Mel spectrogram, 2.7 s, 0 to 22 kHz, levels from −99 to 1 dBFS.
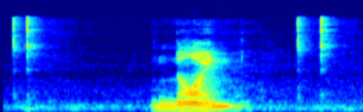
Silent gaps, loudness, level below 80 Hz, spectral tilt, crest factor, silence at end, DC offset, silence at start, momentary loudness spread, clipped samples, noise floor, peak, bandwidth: none; -30 LUFS; -64 dBFS; -3.5 dB/octave; 24 dB; 0.25 s; under 0.1%; 0.1 s; 18 LU; under 0.1%; -65 dBFS; -10 dBFS; 12.5 kHz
